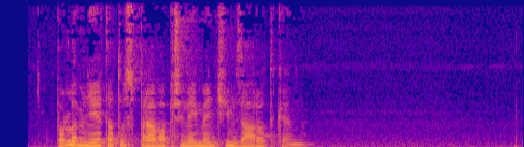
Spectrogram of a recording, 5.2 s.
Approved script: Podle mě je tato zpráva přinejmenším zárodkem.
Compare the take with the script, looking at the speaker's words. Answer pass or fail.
pass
